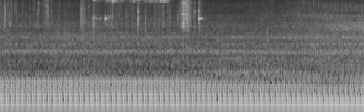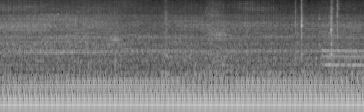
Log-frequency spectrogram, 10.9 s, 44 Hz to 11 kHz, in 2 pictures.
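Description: Ventrac 4500P compact tractor engine idling steadily. Steel chain links clink several times during the first three seconds as the chain is handled.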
